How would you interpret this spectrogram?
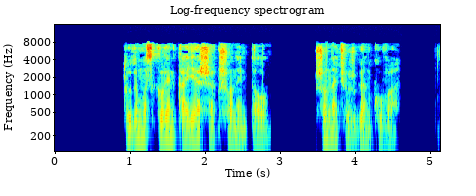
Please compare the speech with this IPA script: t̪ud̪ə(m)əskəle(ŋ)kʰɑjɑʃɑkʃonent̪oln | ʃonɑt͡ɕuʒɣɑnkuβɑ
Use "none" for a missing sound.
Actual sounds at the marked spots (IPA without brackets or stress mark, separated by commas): m, n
